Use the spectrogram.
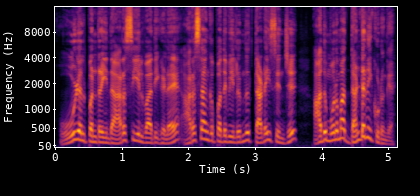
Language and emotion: Tamil, angry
